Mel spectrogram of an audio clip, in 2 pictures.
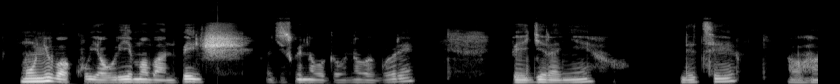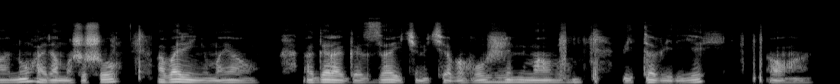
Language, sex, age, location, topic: Kinyarwanda, female, 25-35, Kigali, health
